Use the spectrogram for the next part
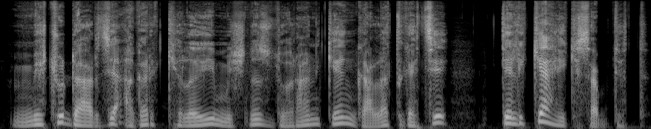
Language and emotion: Kashmiri, fearful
